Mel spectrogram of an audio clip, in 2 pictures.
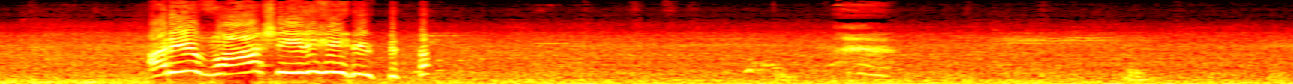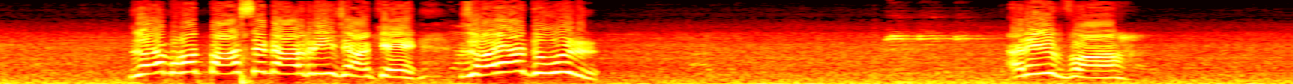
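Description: A young girl shouts loudly and excitedly nearby.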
